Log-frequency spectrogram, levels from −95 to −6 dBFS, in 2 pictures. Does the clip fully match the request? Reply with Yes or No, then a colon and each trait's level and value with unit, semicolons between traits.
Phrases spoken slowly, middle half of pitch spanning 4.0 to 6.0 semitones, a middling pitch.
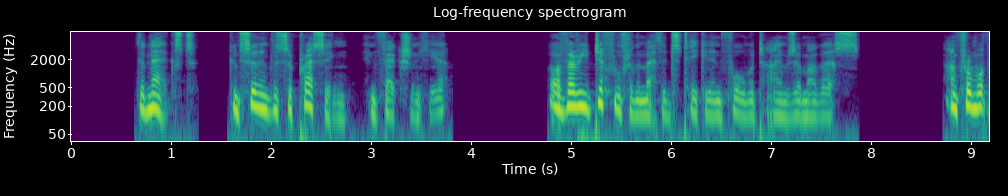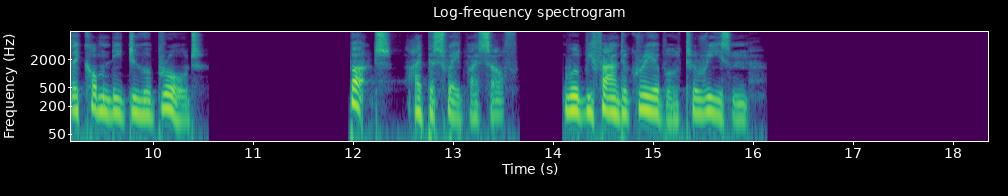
Yes: slow, 120 wpm; average, 4.9 semitones; medium, 145 Hz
